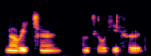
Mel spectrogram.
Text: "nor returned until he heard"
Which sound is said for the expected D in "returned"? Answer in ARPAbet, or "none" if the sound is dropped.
none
